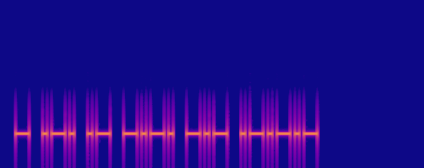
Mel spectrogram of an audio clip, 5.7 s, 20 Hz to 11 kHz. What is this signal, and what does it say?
Morse code, heard as a keyed tone, about 20 wpm, 700 Hz. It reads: TRACK.
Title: Sentences from Top 1100 Words 20wpm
